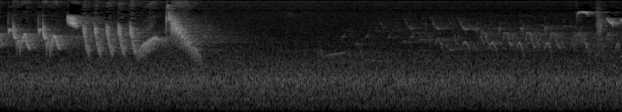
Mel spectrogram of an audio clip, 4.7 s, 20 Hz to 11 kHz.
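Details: Common chaffinch in Kurkimäki, Helsinki, Finland, on 7 May 2021 delivers a quick descending trill of repeated chipping notes ending in an emphatic downslurred flourish, followed by quiet, faint high bird calls and low ambient hum.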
